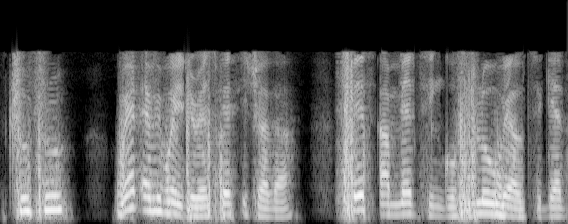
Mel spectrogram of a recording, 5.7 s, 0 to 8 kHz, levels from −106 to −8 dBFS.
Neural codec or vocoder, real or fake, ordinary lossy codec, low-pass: none; real; AAC, 16 kbps; 7.2 kHz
